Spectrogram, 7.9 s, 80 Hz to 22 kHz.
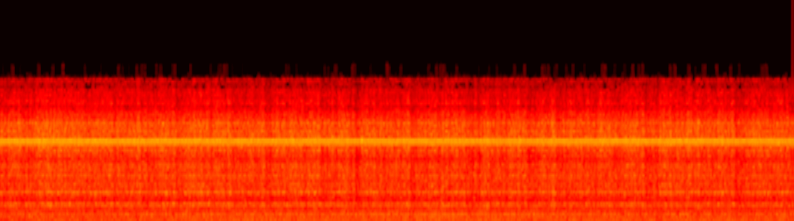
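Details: Milling machine M head after new pulley-housing bearings, VFD at 15 Hz on highest pulley speed: steady high hiss with thin whine, no knocking or grinding; pulley bearings quiet, slight motor noise remaining.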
